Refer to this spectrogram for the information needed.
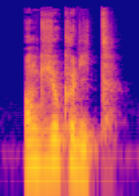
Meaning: cholangitis
- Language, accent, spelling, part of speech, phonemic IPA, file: French, France, angiocholite, noun, /ɑ̃.ʒjɔ.kɔ.lit/, LL-Q150 (fra)-angiocholite.wav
